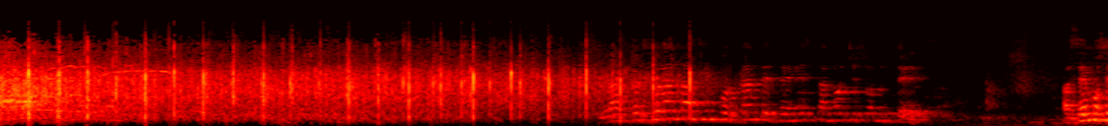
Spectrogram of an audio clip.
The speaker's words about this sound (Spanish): Ahora sí, un aplauso para ustedes.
